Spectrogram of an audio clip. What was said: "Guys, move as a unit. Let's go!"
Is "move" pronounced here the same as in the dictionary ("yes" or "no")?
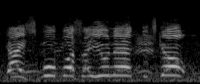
no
